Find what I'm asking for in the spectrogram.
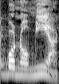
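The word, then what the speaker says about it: bonhomía: Celia, pues, se dice bonomía, que lleva acento en la I.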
